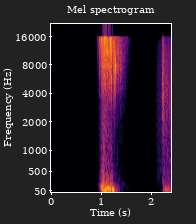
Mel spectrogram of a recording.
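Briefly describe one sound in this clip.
A loud game explosion booms.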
